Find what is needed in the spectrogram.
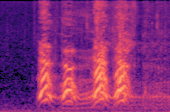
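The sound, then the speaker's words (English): Four loud barks from three hellhounds resembling big mastiffs, in quick succession and a rough rhythm with short gaps between them, then fading off. No one speaks. “And there's the hellhounds.”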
